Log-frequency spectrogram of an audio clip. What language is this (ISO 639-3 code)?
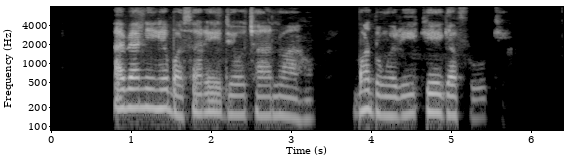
ibo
